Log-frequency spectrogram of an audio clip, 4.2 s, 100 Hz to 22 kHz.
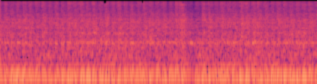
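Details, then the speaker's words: Yamaha Grizzly 660 ATV after an oil change: a steady single-cylinder thump at about three beats a second with no hunting or sputter, a smooth, healthy idle. It used to sputter when the carburetor held bad fuel. "look at that thing that's a smooth runner on machine right there"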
